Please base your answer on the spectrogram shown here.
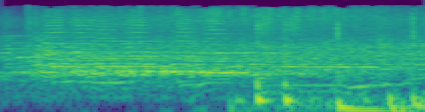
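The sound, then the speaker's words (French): Audience applause serves as a show-of-hands vote from a live show's public, a steady, dense wash of clapping that holds at an even loudness throughout, with a few brief, louder bursts near the end. “Par applaudissement, qui est pour ?”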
